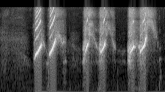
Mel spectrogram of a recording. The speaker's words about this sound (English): You can whistle with your lip. You can whistle with two fingers. You can whistle with one finger. I can do it too well.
